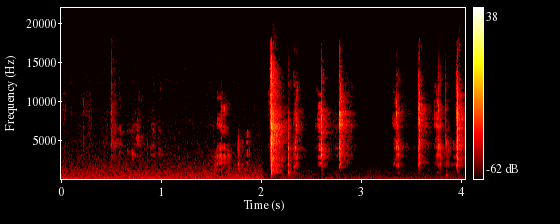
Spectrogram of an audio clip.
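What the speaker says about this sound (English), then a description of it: "So I'm going to cut this yarn, leave some length, and cut it and leave it like that." Scissors snip through knitting yarn: a soft rustle, then a sharp close cut followed by several quick, crisp metallic snips and clicks in a quiet room.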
